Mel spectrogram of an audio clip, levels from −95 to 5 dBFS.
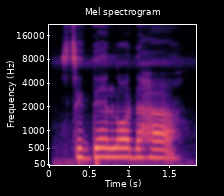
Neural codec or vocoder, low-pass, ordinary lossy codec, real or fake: none; none; none; real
